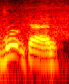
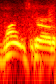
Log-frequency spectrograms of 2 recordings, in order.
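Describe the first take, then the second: First: The first word ends without an s sound. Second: The first word ends with an s sound. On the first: The speaker calls it wrong. "not Brook County" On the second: The speaker calls it right. "It's Brooks County"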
